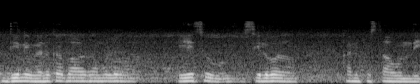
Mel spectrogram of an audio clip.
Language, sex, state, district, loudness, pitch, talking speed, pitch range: Telugu, male, Telangana, Mahabubabad, -16 LUFS, 150 Hz, 100 wpm, 145-150 Hz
